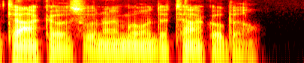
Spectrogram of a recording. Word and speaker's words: Taco Bell: How do you say Taco Bell? Taco Bell. Bell's the is the word that you hit in that.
